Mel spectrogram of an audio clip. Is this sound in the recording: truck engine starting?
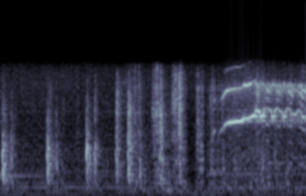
no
